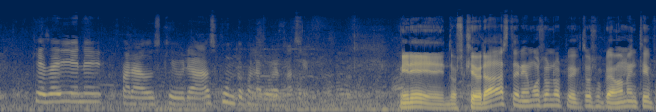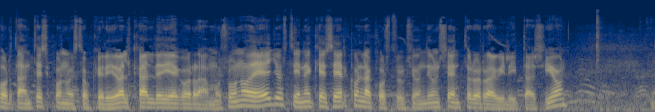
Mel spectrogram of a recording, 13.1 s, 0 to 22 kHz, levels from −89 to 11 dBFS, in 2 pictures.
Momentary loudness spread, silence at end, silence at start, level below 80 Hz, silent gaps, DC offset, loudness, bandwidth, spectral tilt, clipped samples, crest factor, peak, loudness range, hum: 17 LU; 0 s; 0 s; -44 dBFS; none; under 0.1%; -20 LUFS; 13 kHz; -5.5 dB/octave; under 0.1%; 18 dB; -4 dBFS; 7 LU; none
